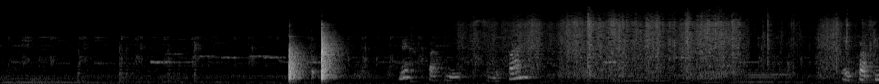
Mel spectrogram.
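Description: Two sharp knocks about three seconds in, then a sheet of baking parchment crinkling and rustling as it is handled for a couple of seconds.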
